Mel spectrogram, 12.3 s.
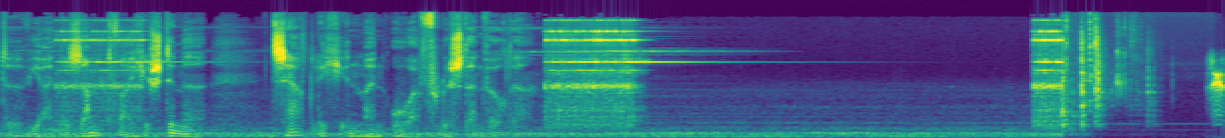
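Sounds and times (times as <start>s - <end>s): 
speech: 0.0s - 5.9s
low hum: 0.0s - 12.0s
telephone bell ringing: 0.5s - 1.8s, 5.5s - 7.3s, 10.4s - 11.0s.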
